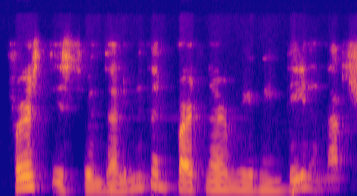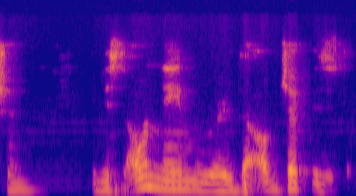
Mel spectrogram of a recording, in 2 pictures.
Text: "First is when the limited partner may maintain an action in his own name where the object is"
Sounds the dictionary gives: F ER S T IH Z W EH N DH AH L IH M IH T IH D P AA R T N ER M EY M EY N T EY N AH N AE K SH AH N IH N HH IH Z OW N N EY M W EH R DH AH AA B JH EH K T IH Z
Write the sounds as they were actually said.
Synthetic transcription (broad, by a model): F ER S T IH S W EH N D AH L IH M IH T IH D P AA R T N ER M EY M EY N T EY N AH N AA K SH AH N IH N HH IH S OW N N EY M W EH R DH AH AA B JH EH K T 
